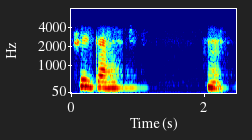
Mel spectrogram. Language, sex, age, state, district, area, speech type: Marathi, female, 18-30, Maharashtra, Yavatmal, urban, conversation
